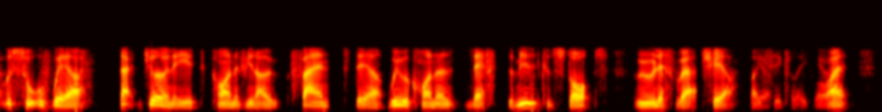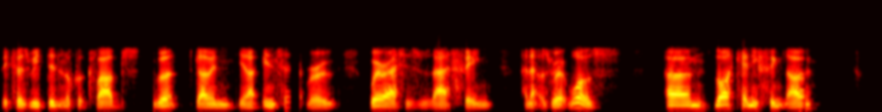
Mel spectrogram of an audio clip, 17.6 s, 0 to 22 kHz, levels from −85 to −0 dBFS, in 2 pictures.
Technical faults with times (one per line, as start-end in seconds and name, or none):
0.76-0.80 packet loss with pitch repetition
3.24-3.44 packet loss with pitch repetition
5.32-5.38 packet loss with pitch repetition
6.92-7.02 packet loss with pitch repetition
10.16-10.36 packet loss with pitch repetition
11.68-11.82 packet loss with pitch repetition
16.82-16.88 packet loss with pitch repetition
